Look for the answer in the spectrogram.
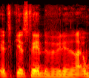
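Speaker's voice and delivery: ordinary talk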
